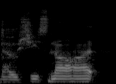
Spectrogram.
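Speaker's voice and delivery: hushed, half-whispered aside. Playing a character who quietly denies another's boast: half-whispering. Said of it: "I just whispered".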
